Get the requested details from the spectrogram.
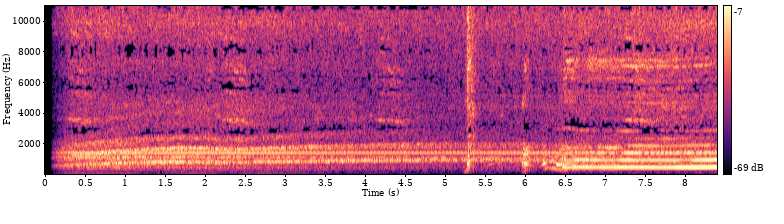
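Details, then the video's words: Dog howling at a passing ambulance siren, a long smooth rising tone held for several seconds with steady overtones, mixed with the siren's tone and a few sharp knocks near the end. "howling at ambulance"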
